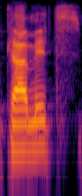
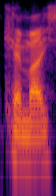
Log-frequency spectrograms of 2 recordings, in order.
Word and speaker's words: Kemites: So he mentioned, you know, the Kamites. That's basically Kemites. That's just one way, one French way to pronounce it. You know, they use the Kamitte. All right, or they might add a S at the end.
